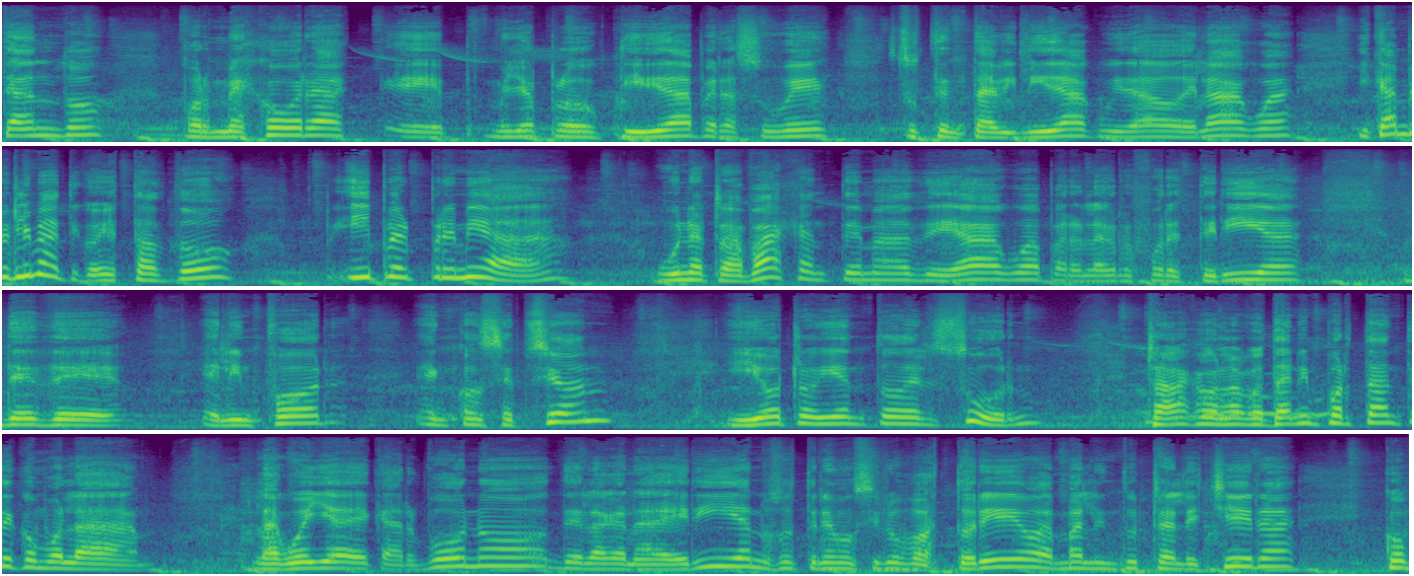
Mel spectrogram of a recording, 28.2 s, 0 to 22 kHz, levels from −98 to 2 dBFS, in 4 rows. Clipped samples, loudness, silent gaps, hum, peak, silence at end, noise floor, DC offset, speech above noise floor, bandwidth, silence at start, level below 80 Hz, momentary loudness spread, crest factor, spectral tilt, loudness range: under 0.1%; -17 LUFS; none; none; 0 dBFS; 0 s; -37 dBFS; under 0.1%; 20 dB; 20 kHz; 0 s; -42 dBFS; 11 LU; 18 dB; -4.5 dB/octave; 2 LU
